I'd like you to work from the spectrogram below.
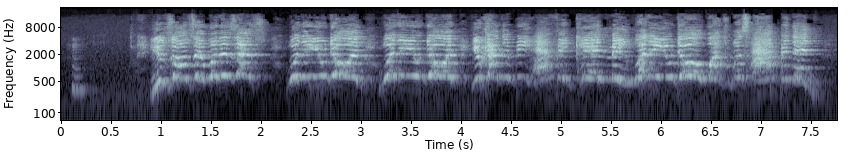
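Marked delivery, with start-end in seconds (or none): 1.4-7.5 put-on very high-pitched, frantic, losing-it outburst. Retelling how Yazan reacted to a hug: imitating someone flipping out. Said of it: "Yazan flipped the F out".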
